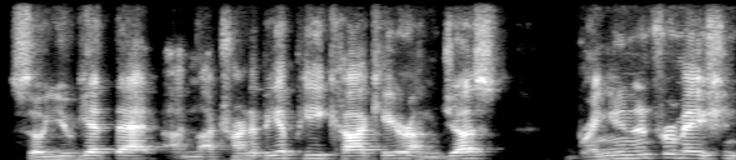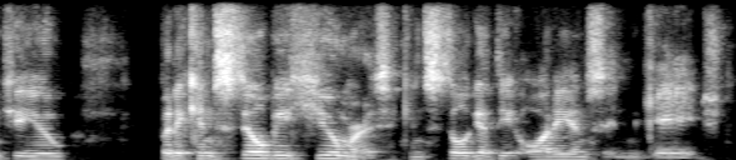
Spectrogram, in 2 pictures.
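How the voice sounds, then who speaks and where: A man's voice: mid-range voice, normal speed. A man hosting a public speaking session, teaching in a loose, conversational way full of restarts and fillers. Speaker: co-host of a speaking workshop. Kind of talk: casual instructional talk.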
